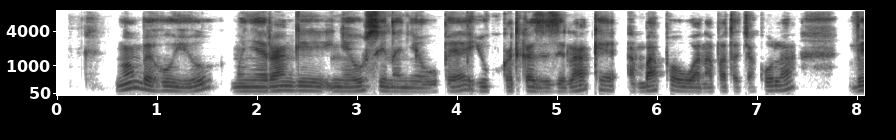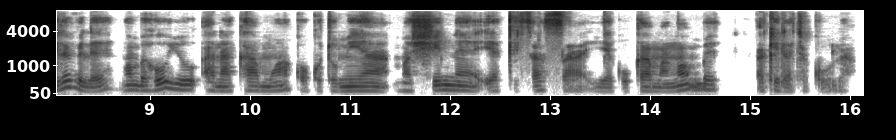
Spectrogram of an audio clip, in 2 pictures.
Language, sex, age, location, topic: Swahili, male, 25-35, Kisumu, agriculture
